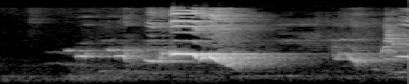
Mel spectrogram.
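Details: Black-naped oriole, kept as a tutor and lure sound: a thin level whistle leads into one loud, harsh, nasal note that slides downward, then a pause and the start of another.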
